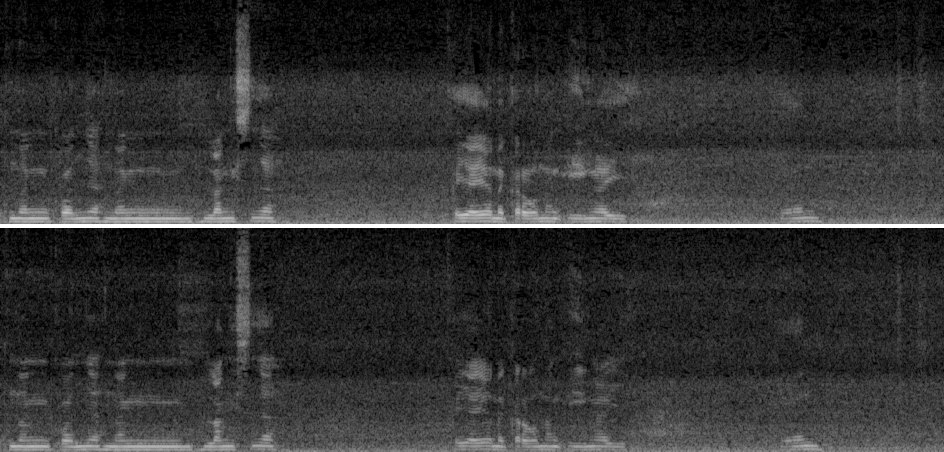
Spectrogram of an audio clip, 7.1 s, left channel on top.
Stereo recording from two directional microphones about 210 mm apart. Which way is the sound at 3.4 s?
10° left (ahead or behind).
